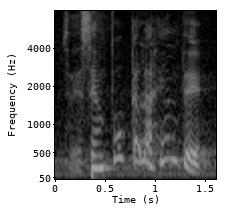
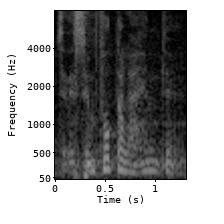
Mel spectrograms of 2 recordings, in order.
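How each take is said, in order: First: Slow, drawn-out, higher and softer; slow lament. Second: Much softer, lower echo of the line; near whisper. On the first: Preacher lamenting to the congregation, slow and soft. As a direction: let it sink in slowly. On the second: Preacher echoing his point to the congregation, hushed. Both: Shown as a demonstration.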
